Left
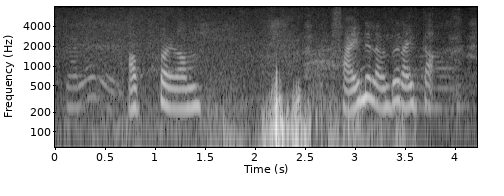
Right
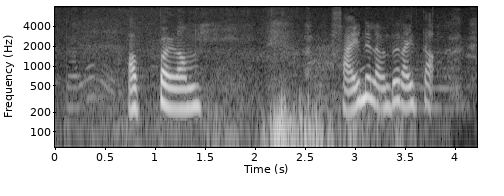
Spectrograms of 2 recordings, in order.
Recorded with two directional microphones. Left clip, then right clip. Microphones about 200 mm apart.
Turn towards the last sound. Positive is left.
turn(degrees=-45)  # may be behind; listen again after turning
